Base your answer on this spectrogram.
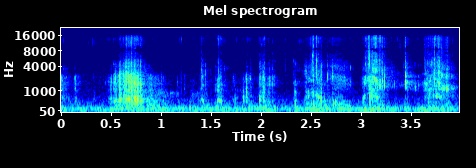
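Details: A male Basset Hound munches romaine lettuce it is being fed, with loud, wet crunching bites in irregular bursts.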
